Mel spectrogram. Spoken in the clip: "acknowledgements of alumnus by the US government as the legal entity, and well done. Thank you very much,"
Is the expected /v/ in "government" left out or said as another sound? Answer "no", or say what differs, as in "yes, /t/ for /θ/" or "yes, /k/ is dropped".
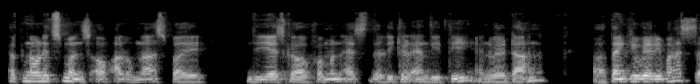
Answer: yes, /f/ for /v/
